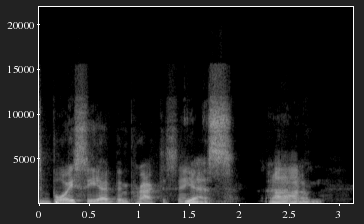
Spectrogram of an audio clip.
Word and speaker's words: Boise: Because you you have to pronounce it Boisey. It's Boyisey.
